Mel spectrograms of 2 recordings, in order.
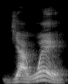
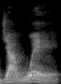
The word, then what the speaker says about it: Yahweh: y no Yahvé, pero los estudiosos del hebreo afirman que es un error transliterar o traducir o pronunciar, mejor dicho, la tercera consonante del tetragramatrón, que es la letra Vav. En hebreo, la tercera consonante es Vav, y la mejor pronunciación sería más cercana a como suena nuestra V y no como la W inglesa, que suena más como U.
